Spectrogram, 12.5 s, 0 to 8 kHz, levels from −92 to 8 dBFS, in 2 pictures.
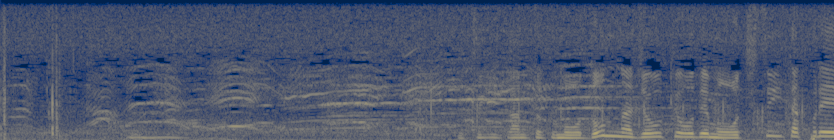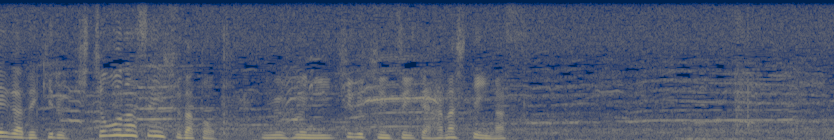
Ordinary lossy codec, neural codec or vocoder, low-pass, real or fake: none; none; none; real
